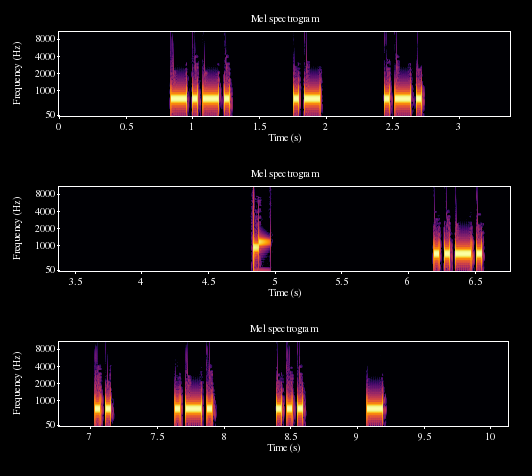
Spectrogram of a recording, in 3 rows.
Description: Morse code, heard as a keyed tone, about 30 wpm, spaced as for 14 wpm, 700 Hz. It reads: CAR FIRST
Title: 4x Character Spacing - Top 300 Words - 30wpm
